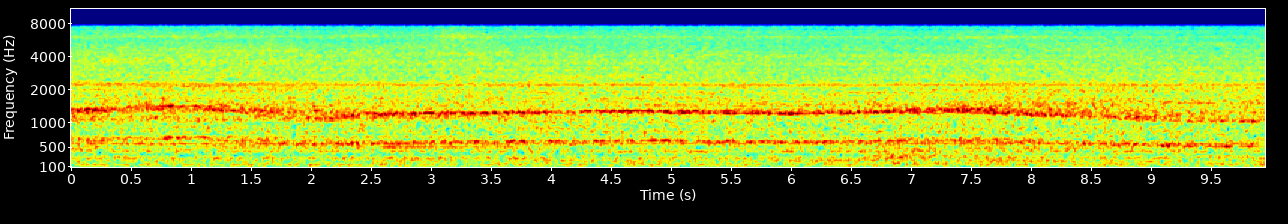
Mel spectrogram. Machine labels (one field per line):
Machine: pump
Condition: normal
